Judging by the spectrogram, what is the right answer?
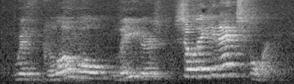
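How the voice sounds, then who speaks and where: Noticeable background noise runs through the clip. The delivery keeps a moderate pace. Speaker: economics lecturer and author. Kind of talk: lecture.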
